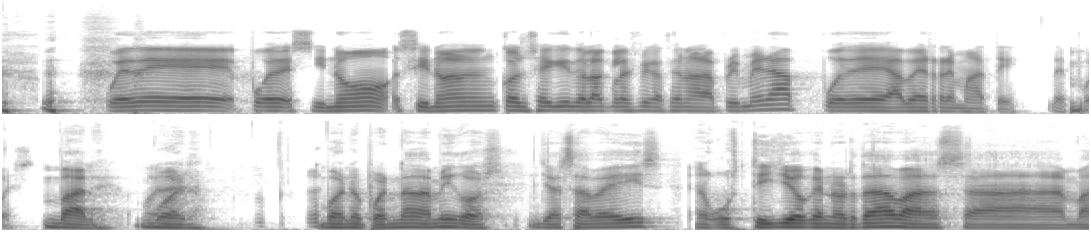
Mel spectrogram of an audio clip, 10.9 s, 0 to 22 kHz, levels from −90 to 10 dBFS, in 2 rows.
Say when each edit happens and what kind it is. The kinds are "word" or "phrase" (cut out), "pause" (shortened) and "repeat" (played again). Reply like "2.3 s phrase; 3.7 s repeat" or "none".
8.8 s pause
